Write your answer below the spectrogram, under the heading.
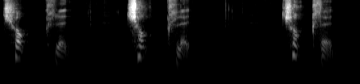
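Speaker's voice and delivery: British pronunciation of chocolate. Showing learners how to pronounce the word: British English pronunciation of chocolate. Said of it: "That's in British English".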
